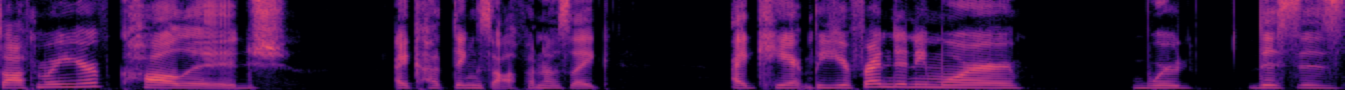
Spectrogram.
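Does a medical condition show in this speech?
No.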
